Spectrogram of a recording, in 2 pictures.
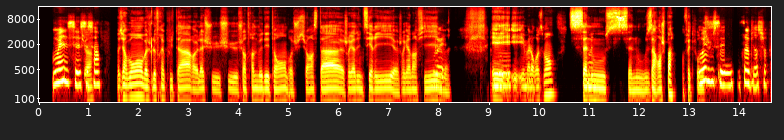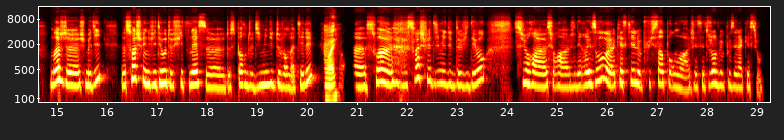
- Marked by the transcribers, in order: tapping; other background noise; laughing while speaking: "heu"
- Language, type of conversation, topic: French, unstructured, Quelles sont les conséquences de la procrastination sur votre réussite ?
